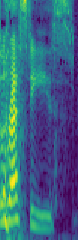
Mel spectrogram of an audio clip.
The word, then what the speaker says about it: Orestes: I really hope someone comes at you and is like, that's not how you pronounce Orestes. – It's Orestes.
